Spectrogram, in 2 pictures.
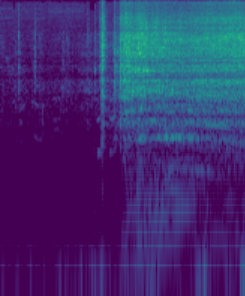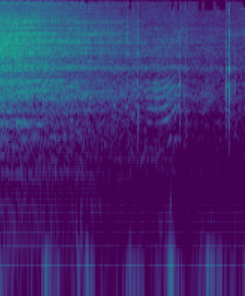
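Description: Portable fire pump engine suddenly revving up about a second and a half in, its pitch climbing and then holding at high revs, with a loud rushing hiss over it. A sharp click comes just before the run-up.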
